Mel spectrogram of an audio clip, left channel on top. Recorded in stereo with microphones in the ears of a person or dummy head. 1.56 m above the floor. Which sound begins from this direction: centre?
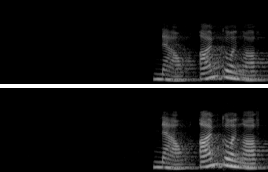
A woman speaking, at 1.5 s.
